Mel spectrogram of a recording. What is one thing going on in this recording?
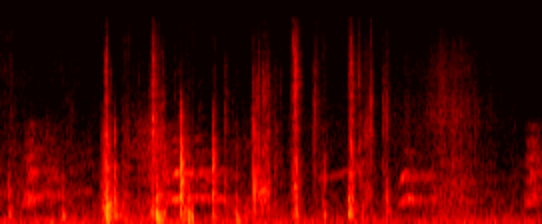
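Plastic bags rustle as a man handles them.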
